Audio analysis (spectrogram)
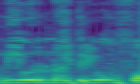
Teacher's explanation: diurno y triunfo os da la sensación de que tienen tres sílabas porque al pronunciarlas de manera relajada tendemos a separar la i y la u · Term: diptongo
